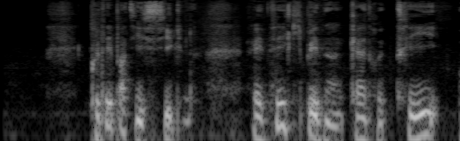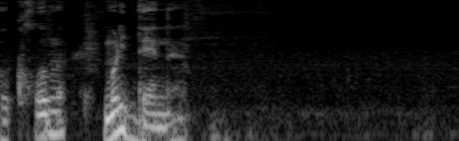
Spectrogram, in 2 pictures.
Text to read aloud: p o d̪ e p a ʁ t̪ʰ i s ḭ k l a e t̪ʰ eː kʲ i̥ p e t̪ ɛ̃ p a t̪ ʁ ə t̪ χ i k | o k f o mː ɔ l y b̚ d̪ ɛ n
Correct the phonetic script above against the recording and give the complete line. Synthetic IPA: k o t̪ e p a ʁ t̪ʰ i s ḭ k l a e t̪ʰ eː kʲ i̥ p e d̪ ɛ̃ k a d̪ ʁ ə t̪ χ i | o k χ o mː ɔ l i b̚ d̪ ɛ n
